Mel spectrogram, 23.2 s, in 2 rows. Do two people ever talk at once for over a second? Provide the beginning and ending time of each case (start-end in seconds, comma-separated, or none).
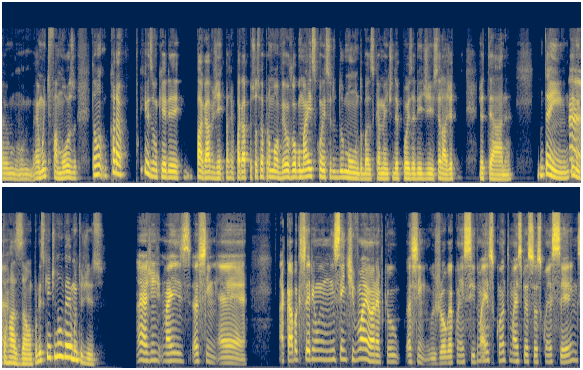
none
